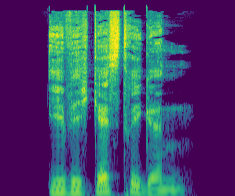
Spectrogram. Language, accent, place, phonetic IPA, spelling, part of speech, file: German, Germany, Berlin, [eːvɪçˈɡɛstʁɪɡn̩], ewiggestrigen, adjective, De-ewiggestrigen.ogg
- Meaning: inflection of ewiggestrig: 1. strong genitive masculine/neuter singular 2. weak/mixed genitive/dative all-gender singular 3. strong/weak/mixed accusative masculine singular 4. strong dative plural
